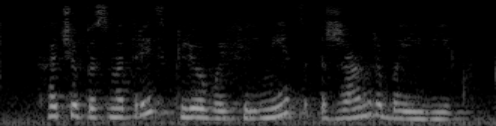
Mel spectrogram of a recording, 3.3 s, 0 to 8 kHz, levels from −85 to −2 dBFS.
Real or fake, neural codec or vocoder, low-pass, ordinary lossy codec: real; none; 7.2 kHz; MP3, 32 kbps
